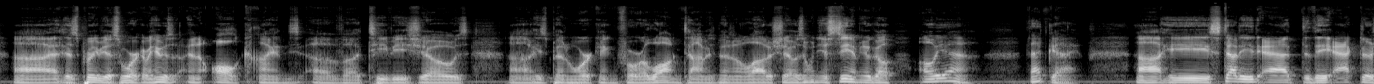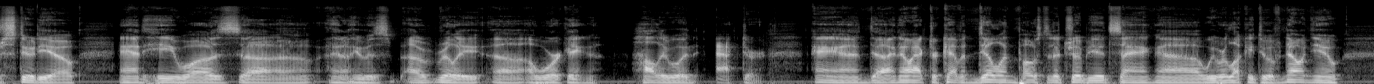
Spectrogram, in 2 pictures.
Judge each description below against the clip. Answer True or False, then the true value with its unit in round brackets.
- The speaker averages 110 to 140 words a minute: False (180 wpm)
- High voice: False (90 Hz)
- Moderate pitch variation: True (3.9 semitones)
